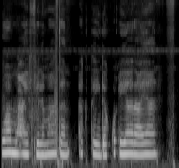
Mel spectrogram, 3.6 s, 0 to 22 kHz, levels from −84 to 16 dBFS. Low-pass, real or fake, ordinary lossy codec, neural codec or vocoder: none; real; none; none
